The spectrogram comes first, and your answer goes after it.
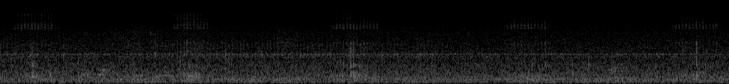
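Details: Heidi, a happy 14-year-old senior cat adopted from the Humane Society of New York City, purrs during massage and reiki; low continuous purring in a quiet room with soft hissing bursts recurring every couple of seconds.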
